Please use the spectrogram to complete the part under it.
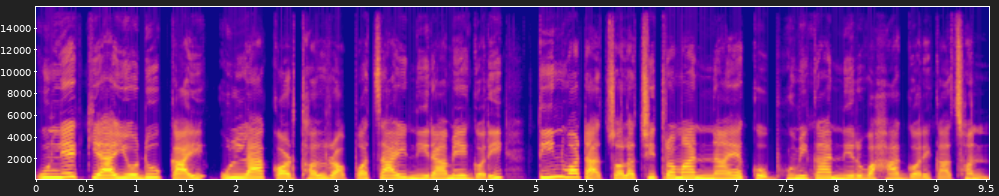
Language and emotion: Nepali, neutral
